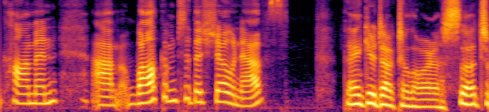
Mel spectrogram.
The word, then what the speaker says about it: Nuvs: Now, let me tell you a bit about this amazing human, Nuvs, which rhymes with loves, by the way, and he loves making a difference in workplace culture.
